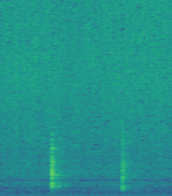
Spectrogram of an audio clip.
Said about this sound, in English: I'm going to mix all this together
